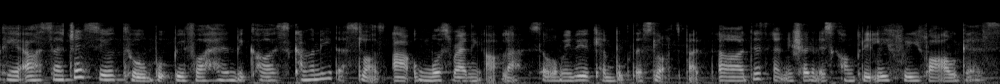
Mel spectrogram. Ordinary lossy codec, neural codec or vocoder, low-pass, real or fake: MP3, 64 kbps; codec, 16 kHz, 4 kbps, X-Codec, HuBERT features, trained on balanced general audio; 7.2 kHz; fake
